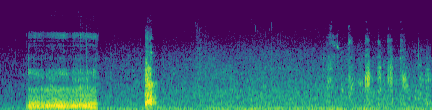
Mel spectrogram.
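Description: A Mabari war dog in the fantasy video game Dragon Age: Inquisition growls with a low, rough rumble for over a second, then gives a short huff, followed by faint panting and light clicks over quiet game ambience.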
